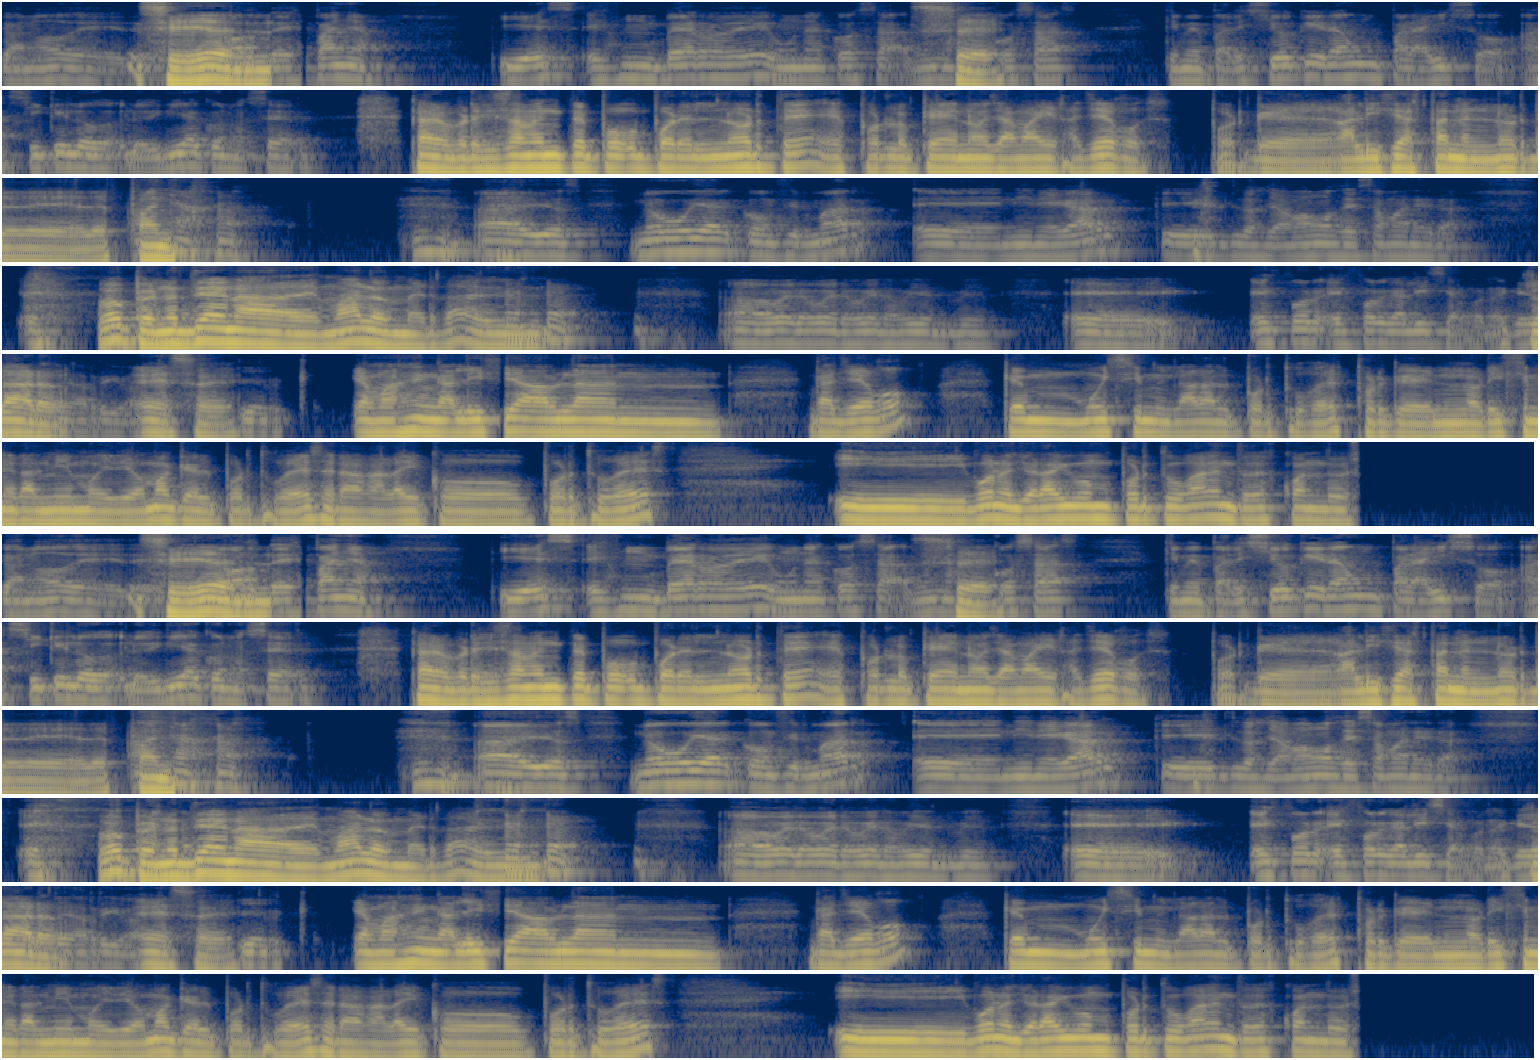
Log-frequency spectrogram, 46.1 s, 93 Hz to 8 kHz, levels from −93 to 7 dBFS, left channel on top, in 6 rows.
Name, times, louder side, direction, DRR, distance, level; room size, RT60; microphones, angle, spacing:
voice 1, 0.0-2.1 2.5-5.4 5.8-9.3 10.0-10.2 16.0-16.6 17.3-24.1 25.4-28.1 28.3-32.2 33.0-33.1, right 4 dB, 65° right, 0.7 m, -34 dB
voice 2, 0.6-1.4 4.6-5.0 9.5-16.4 21.3-21.4 23.1-25.8 30.7-31.1 31.4-31.9 32.5-34.5 34.8-35.3 35.7-42.2 42.6-45.2, left 1 dB, 10° left, 0.6 m, -23 dB
head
